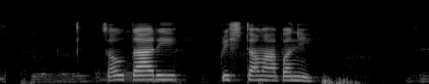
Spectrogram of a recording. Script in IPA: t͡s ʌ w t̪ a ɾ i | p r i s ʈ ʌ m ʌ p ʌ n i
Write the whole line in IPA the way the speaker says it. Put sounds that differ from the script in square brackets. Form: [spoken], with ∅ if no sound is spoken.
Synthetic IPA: t͡s ʌ w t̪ a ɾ i | p r i s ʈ ʌ m [a] p ʌ n i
